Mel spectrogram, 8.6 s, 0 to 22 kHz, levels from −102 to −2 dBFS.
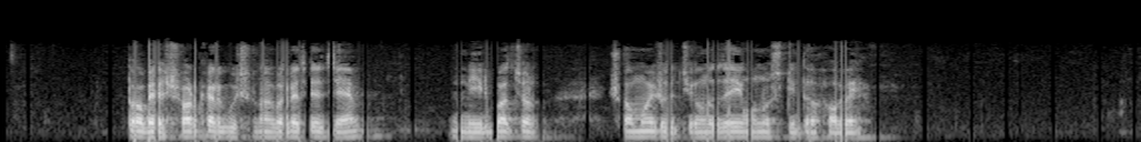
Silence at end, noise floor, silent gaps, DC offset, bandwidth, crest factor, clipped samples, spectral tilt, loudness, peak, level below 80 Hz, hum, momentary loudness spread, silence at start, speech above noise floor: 2.05 s; -74 dBFS; none; under 0.1%; 7.6 kHz; 22 dB; under 0.1%; -6 dB/octave; -24 LUFS; -4 dBFS; -54 dBFS; none; 10 LU; 0.95 s; 50 dB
